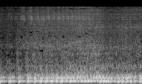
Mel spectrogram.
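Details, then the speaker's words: 2014 Suzuki Satria FU, 66 mm bore-up with porting and a new cam and tensioner: revving gives a busy mechanical rattle and rough whirring over the drone. Noisy crankshaft bearings; the head is fairly quiet thanks to the new cam. "Untuk mesinnya lumayan ramai ya. Bearing mesinnya lumayan ramai."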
